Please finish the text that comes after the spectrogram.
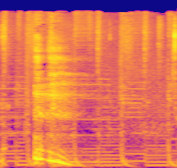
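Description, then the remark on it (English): A short, husky throat-clearing burst from a voice, one rough rasp lasting under a second, followed by quiet breathy murmuring. “Let me clear my throat.”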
